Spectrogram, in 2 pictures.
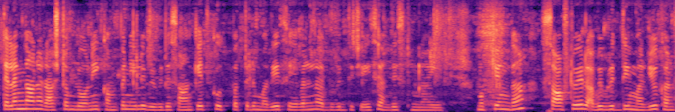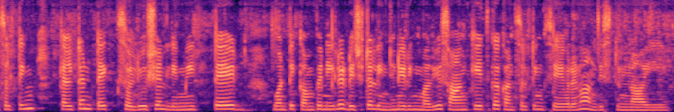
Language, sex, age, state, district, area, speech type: Telugu, female, 18-30, Telangana, Suryapet, urban, spontaneous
